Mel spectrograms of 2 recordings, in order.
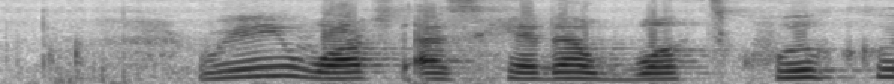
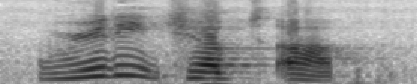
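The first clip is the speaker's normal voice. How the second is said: plain reading voice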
